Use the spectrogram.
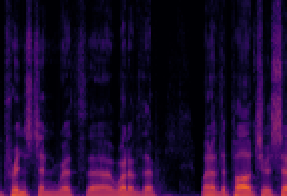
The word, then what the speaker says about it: Pulitzer: of Manhattan, you say Pulitzer because, your grandfather went to Princeton with one of the Pulitzers, so you say Pulitzer. But we call them Pulitzers because that's the way it's the common pronunciation, even if they're not common people.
